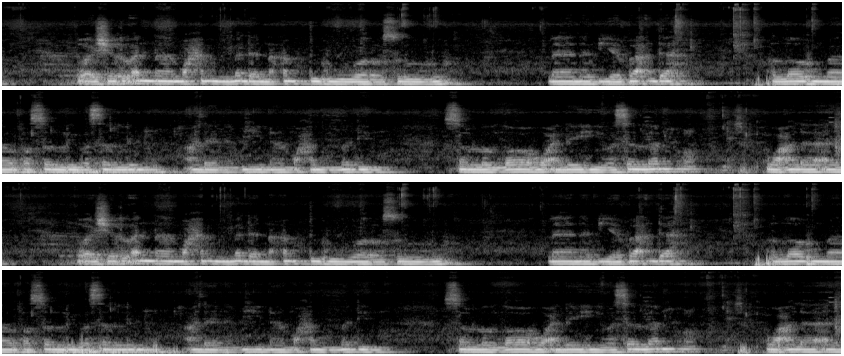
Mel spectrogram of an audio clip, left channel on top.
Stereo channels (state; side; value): normal; both; correlation 0.73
